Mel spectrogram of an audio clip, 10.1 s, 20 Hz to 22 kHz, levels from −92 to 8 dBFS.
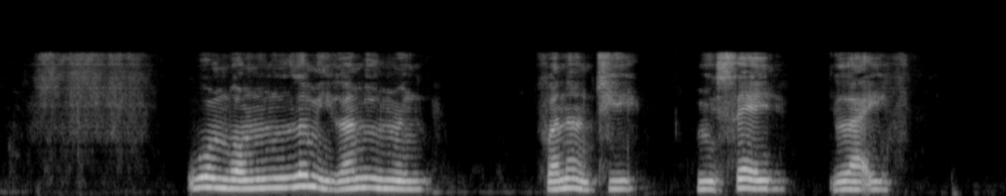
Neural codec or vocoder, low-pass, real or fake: codec, 16 kHz, 4.8 kbps, FACodec; 7.2 kHz; fake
